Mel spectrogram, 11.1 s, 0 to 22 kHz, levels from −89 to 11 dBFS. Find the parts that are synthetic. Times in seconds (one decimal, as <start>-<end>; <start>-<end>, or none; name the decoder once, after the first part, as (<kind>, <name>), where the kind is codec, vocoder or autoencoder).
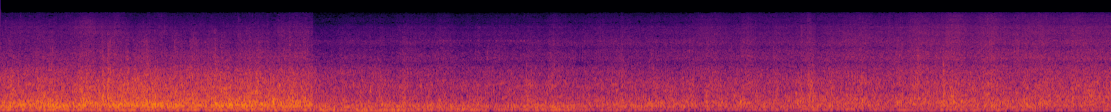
8.5-10.6 (vocoder, BigVGAN v2)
